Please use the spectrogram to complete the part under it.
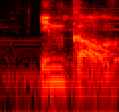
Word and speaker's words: Incal: об этом, но э, по французским правилам ударением на последний слог. Инкал.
